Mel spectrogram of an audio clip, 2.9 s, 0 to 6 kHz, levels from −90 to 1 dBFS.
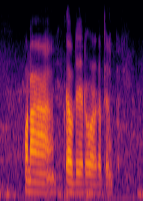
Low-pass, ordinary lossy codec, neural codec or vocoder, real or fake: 5.4 kHz; none; codec, 16 kHz, 6 kbps, DAC; fake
